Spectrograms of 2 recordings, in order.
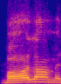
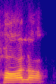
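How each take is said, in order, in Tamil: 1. முதல் மெய் அல்பபிராணம், மூச்சு இல்லாமல். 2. முதல் மெய் மகாபிராணம், மூச்சுடன். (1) "இல்ல" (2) "இங்க மகாபிராண அக்ஷரம் பா இருக்கு"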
